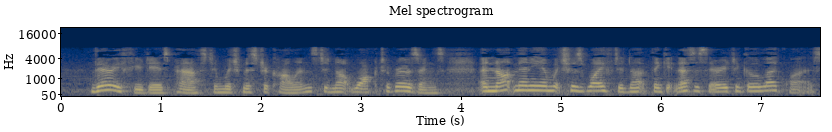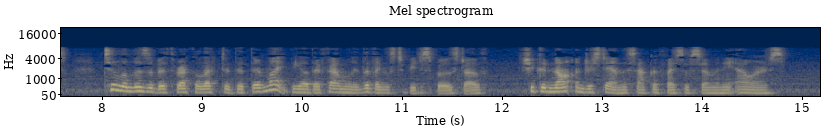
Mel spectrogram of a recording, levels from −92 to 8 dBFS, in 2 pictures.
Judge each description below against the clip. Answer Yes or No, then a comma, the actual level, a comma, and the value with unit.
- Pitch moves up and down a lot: Yes, wide, 6.7 semitones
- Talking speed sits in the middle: No, fast, 210 wpm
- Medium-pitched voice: Yes, medium, 165 Hz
